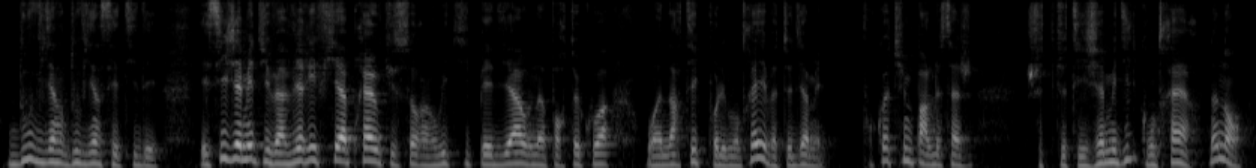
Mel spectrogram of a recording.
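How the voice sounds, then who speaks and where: A man's voice: fairly high pitch, a little mellow. A man speaking as a relationship coach, giving advice straight to camera in a conversational way, addressing the viewer informally and often repeating words. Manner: conversational, repeats words, briefly acts out quoted exchanges.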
